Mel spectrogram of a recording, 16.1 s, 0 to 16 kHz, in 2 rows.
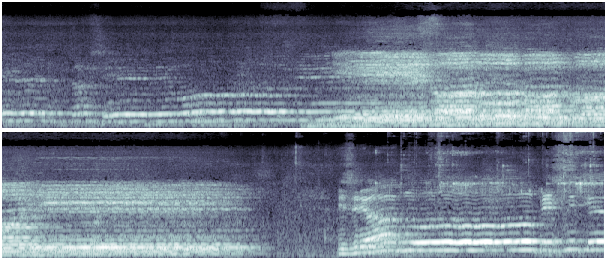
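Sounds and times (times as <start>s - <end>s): choir singing unaccompanied: 0.0s - 11.6s.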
